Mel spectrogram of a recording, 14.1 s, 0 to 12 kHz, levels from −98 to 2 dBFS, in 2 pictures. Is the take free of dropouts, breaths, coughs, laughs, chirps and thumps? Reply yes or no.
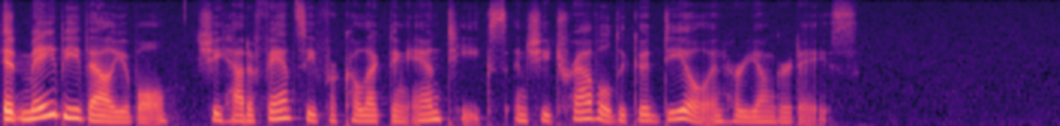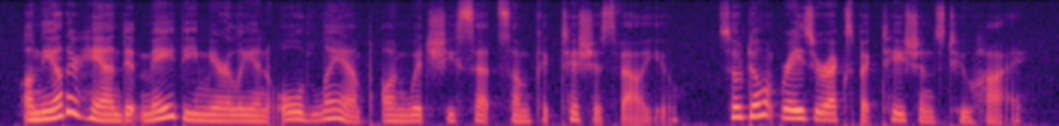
yes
